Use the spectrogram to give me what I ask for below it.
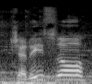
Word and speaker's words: chorizo: cover the chorizo oh let me say it properly chorizo with bacon oh my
